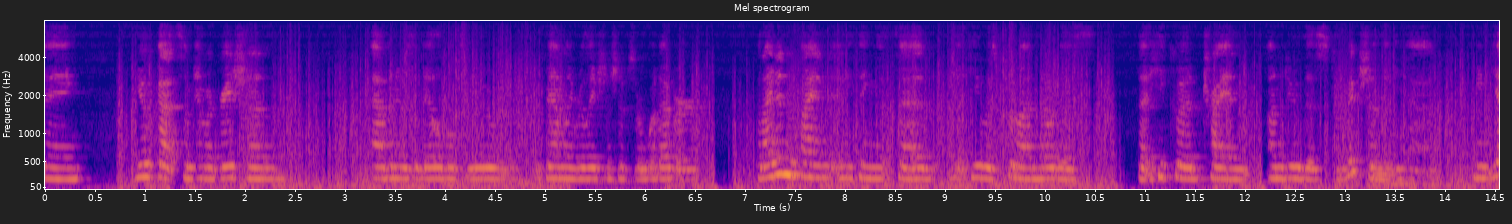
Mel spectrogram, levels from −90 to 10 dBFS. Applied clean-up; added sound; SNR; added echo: none; Wind; 9 dB; reverberation time 0.2 s.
